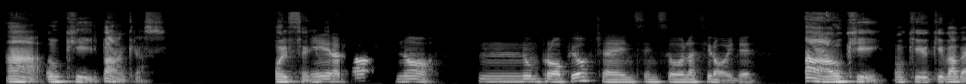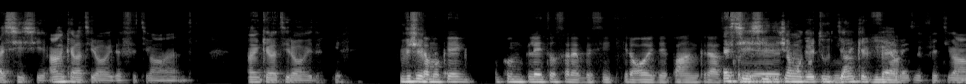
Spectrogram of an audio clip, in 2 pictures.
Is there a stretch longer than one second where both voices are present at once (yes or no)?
yes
